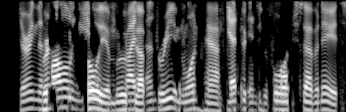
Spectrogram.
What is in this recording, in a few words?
male male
